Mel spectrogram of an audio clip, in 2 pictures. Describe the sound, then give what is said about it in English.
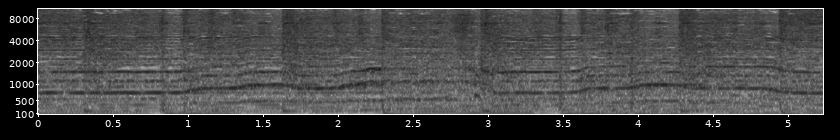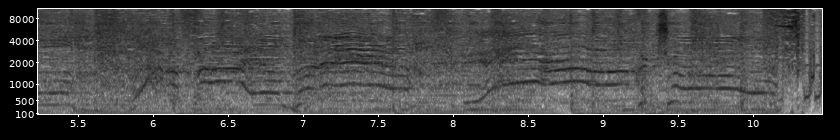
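Loud, wailing screams rise and fall repeatedly over a dense, dramatic musical backing, filling the whole stretch with frantic vocal cries. “Go ahead, scream.”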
